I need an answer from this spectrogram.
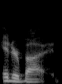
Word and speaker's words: Iturbide: under a guy named Iturbide. Gotta not read it and actually pronounce it like it's a Spanish word.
